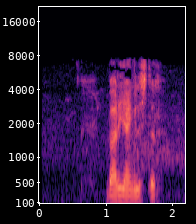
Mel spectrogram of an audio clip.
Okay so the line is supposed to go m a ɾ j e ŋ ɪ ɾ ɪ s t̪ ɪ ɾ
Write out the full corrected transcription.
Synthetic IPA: b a ɾ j a ŋ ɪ l ɪ ʃ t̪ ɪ ɾ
